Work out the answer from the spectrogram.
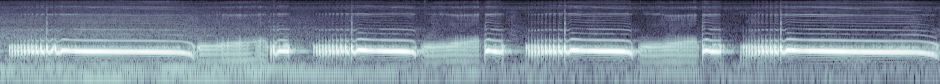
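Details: Ringneck dove singing in pelung style as a lure to make young doves respond: four repeated phrases, each a quick rolling start leading into a sustained, steady, low hollow coo, with short bubbling notes between phrases.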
